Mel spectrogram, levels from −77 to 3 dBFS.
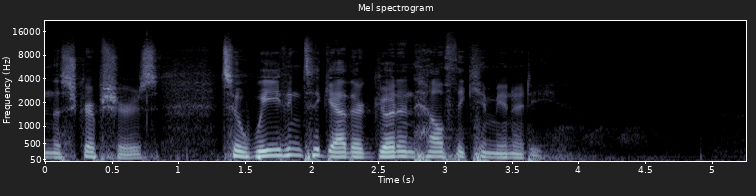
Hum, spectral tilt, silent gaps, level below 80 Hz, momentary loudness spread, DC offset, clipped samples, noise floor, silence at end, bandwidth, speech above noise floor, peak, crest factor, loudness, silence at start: none; -6 dB/octave; none; -42 dBFS; 12 LU; under 0.1%; under 0.1%; -63 dBFS; 1.35 s; 13.5 kHz; 40 dB; -6 dBFS; 18 dB; -24 LUFS; 0 s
